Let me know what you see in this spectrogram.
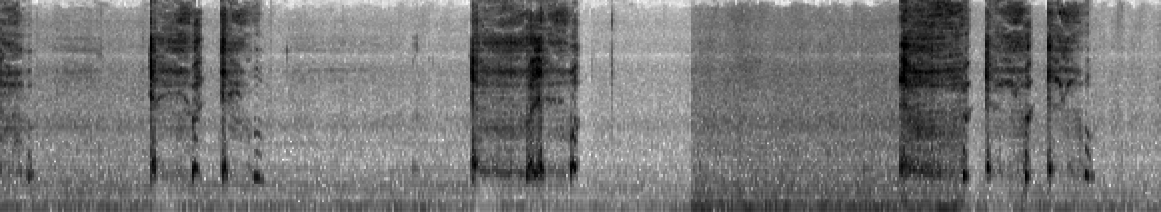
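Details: Three bouts of two to four harsh, loose-sounding coughs over background road noise, from a person with an acute illness.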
